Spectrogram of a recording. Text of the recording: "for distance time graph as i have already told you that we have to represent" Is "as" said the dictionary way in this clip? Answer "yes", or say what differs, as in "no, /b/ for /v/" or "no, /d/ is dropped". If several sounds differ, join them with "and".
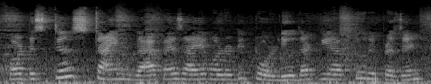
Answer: yes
